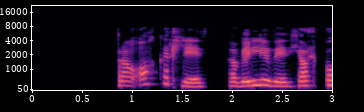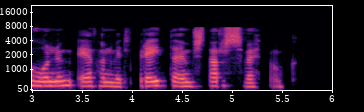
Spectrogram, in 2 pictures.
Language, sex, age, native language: Icelandic, female, 30-39, Icelandic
